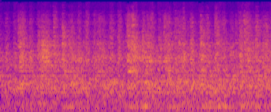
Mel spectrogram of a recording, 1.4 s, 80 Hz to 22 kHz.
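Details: John Deere 410C backhoe diesel after glow-plug preheat and start on newly replaced batteries (old ones weak); low even chug at smooth steady idle, no misses, knocks or hunting; alternator shows 13 V; healthy.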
